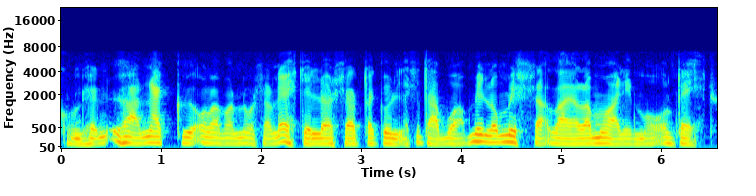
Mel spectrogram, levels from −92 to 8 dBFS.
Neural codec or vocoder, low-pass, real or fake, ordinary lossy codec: none; 7.2 kHz; real; none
